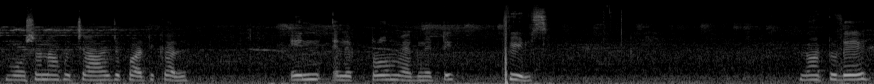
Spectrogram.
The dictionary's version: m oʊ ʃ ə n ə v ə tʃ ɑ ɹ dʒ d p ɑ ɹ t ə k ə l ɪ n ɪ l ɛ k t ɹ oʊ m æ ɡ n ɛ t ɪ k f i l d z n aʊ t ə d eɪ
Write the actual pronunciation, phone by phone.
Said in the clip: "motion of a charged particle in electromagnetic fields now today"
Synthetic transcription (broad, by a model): m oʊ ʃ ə n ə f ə tʃ ɑ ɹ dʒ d p ɑ ɹ t ə k ə l ɪ n ɪ l ɛ k t ɹ oʊ m æ ɡ n ɛ t ɪ k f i l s n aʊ t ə d eɪ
